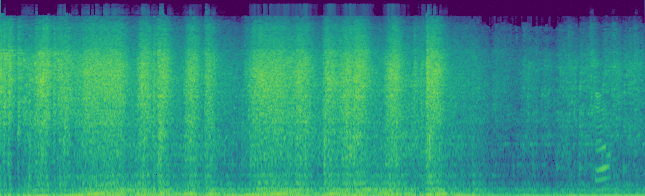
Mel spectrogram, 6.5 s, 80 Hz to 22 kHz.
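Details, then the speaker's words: 1972 Dodge Challenger V8, old untuned carburetor, possibly no accelerator pump: revs and settles with a loud, raspy, open bark at idle; exhaust partly fixed but still loud from an exhaust leak. "oh i fixed the exhaust a little bit still loud"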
